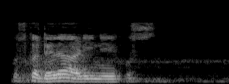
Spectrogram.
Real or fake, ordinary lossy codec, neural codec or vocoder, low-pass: real; MP3, 32 kbps; none; 7.2 kHz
